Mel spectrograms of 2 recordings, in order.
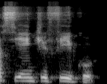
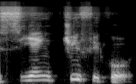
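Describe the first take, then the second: First: "científico" said as cien-ti-FI-co; wrong stress on FI. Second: "científico" slow and high, stressed cien-TÍ-fi-co. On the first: Teacher showing what he won't say, "científico" stressed cien-ti-FI-co. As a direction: say "científico" with stress moved to the second-last syllable. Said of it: "Eu não vou falar científico". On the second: Teacher showing students the right syllable, "científico" slowly stressed on TÍ. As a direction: stretch "científico", punching the TÍ. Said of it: "eu quero que seja a terceira". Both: Shown as a demonstration.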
